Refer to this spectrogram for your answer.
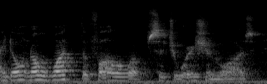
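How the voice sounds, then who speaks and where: Some background noise is clearly present as a woman talks, and the room gives off a noticeable echo. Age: 80s+. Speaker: nutrition advocate. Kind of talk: informal health talk.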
